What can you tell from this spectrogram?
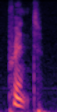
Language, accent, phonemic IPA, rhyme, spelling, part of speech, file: English, US, /pɹɪnt/, -ɪnt, print, adjective / verb / noun, En-us-print.ogg
- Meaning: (adjective) Of, relating to, or writing for printed publications; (verb) To produce one or more copies of a text or image on a surface, especially by machine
